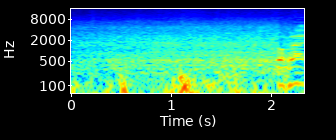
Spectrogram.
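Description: A steady, loud rushing hiss, like wind or surf, with a couple of faint low thumps.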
